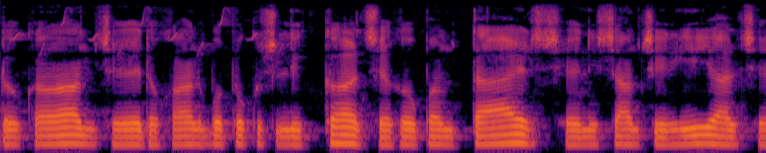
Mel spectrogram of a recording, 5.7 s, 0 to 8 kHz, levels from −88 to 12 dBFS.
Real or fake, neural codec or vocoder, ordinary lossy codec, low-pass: real; none; none; 7.2 kHz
